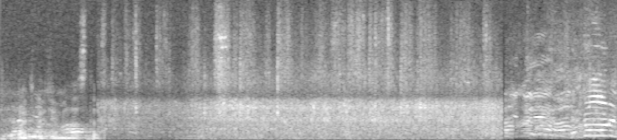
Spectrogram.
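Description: A large crowd murmurs outdoors.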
